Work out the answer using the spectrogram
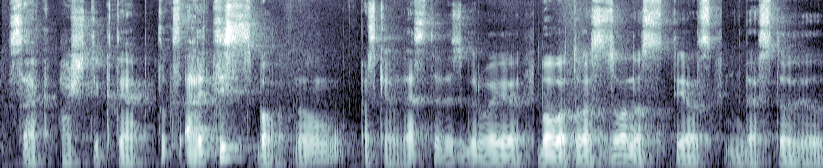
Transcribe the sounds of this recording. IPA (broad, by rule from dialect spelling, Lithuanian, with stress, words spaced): sɐk ɐʃ tʲɪk tʲɛːp tʊks ɐrʲˈtʲɪsts ˈboːw nʊ ˈpɑːsʲkʲɛʊ ɪ ˈʋʲæːstʊʋʲɪs ˈɡruɔjɛ ˈboːʋɐ tuɔs ˈzuɔnɐs tʲiɛs ʋʲɛsˈtʊʋʲʊ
